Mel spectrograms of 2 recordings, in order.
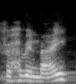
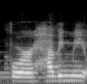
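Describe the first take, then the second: First: It is spoken in an Australian English accent. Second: It is spoken in an American English accent. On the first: "And Australian"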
